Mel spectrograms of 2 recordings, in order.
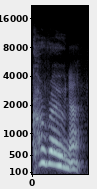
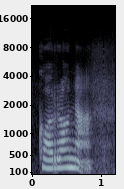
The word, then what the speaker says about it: Corona: o as o corona it's not corona it is corona remember it is a wide o sound corona corona corona or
